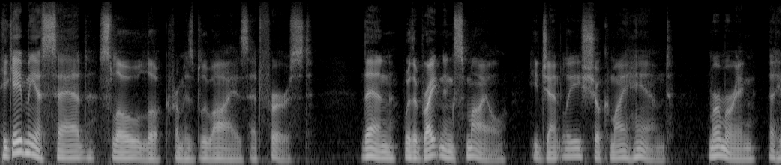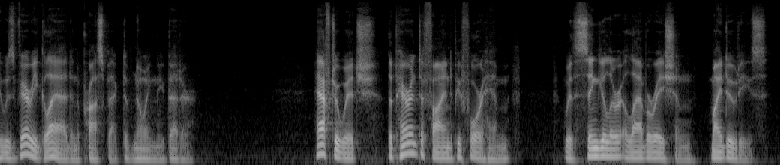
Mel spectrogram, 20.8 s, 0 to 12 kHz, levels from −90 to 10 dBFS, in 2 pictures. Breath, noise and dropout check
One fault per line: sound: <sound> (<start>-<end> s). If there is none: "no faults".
no faults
